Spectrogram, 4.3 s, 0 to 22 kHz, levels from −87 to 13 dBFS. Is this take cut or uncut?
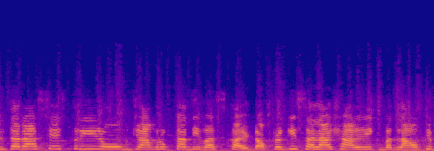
uncut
